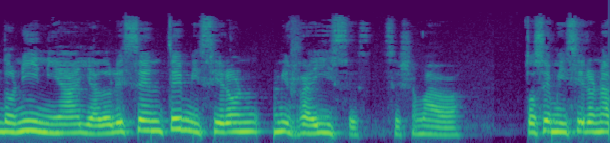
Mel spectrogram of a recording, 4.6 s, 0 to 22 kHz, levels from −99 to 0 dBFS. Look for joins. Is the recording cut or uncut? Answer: cut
